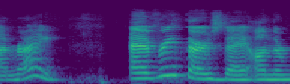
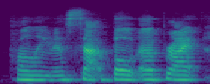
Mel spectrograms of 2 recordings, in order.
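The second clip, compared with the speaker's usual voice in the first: ordinary delivery, nothing marked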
